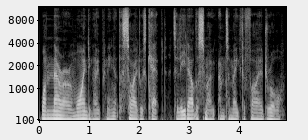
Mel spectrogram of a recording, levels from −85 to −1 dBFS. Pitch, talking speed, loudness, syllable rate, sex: 100 Hz, 255 wpm, -19 LUFS, 5.7 syllables/s, male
